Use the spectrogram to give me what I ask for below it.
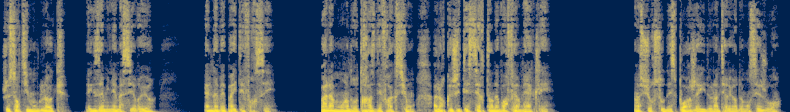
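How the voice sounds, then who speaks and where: Deep raspy guy reading a crime novel, dry close sound, slow careful delivery. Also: steady tone, a little mellow, no room sound. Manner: measured, literary reading. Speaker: audiobook narrator. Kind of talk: scripted narration of a crime novel.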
